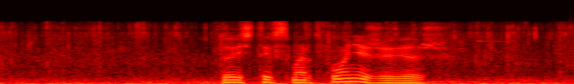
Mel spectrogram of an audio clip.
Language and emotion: Russian, neutral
